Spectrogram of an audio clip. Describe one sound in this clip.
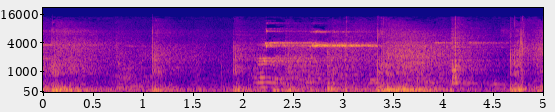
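A basketball bounces with hollow thuds on a wooden floor in a large echoing gym.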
